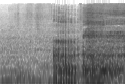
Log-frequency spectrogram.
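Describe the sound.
A person imitates a lion's roar: after a quiet start, a rough, low growling voice bursts in and swells into a loud, harsh, breathy blast that holds to the end.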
